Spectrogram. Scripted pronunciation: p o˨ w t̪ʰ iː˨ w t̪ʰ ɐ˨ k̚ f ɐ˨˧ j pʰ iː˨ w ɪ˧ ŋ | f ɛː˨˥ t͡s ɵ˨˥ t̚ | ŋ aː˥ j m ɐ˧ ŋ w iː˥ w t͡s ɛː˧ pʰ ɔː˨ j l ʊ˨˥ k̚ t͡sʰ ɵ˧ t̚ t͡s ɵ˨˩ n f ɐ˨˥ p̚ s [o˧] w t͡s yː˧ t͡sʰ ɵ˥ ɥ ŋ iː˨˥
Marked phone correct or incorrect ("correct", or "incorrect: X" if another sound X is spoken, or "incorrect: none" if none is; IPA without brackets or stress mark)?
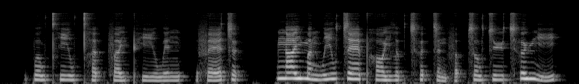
correct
